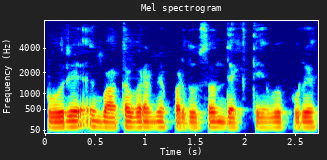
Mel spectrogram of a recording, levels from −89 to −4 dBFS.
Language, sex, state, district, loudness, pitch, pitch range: Hindi, male, Bihar, Jamui, -18 LUFS, 105 Hz, 100-105 Hz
